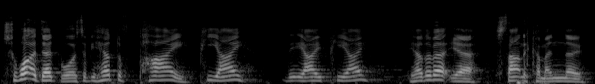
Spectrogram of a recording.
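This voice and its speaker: High-voiced Scottish man joking with a crowd. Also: brisk. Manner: chatty, jokey, quizzing the audience. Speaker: keynote speaker. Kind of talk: humorous after-dinner talk. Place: dinner venue with a bar.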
